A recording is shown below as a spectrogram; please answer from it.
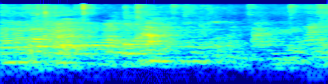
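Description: Indistinct talking of several students' voices, classroom chatter with no single clear speaker.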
